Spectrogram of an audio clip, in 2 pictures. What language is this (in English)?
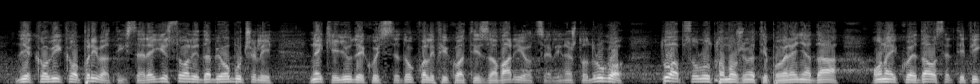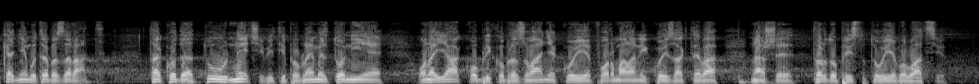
Serbian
